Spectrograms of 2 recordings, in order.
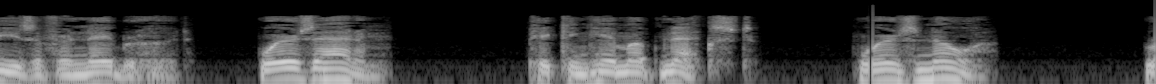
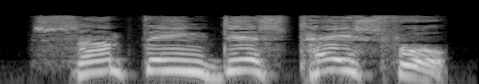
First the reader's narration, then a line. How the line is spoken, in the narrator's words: Blue roared back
